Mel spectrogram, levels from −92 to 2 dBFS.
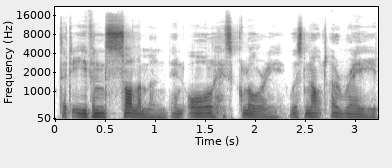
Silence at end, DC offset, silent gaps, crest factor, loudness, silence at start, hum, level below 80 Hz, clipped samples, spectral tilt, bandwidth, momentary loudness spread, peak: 0 s; under 0.1%; none; 20 dB; -27 LUFS; 0.05 s; none; -54 dBFS; under 0.1%; -4 dB/octave; 18 kHz; 13 LU; -8 dBFS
